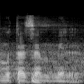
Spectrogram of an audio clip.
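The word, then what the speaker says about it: المتزمل: Itu dua ulama tersebut mengatakan tidak muzammil tapi mutazammil bidhari ta, dengan membunyikan tak yang sangat jelas, ya ayyuhal mutazammil alal asli.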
